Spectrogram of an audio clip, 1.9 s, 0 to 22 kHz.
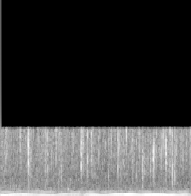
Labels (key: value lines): label: biophony, midshipman
recorder: SoundTrap 500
